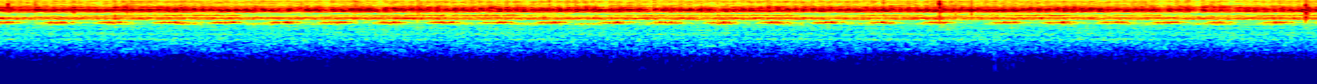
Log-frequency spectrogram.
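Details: Beside a crackling bonfire, insects keep up an unbroken high chorus of layered trills, one voice pulsing quickly and evenly, with a few sharp snaps from the fire.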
